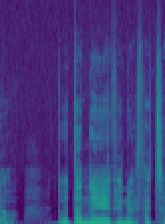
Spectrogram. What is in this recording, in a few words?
"nef", Welsh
